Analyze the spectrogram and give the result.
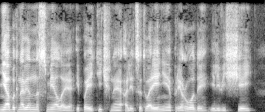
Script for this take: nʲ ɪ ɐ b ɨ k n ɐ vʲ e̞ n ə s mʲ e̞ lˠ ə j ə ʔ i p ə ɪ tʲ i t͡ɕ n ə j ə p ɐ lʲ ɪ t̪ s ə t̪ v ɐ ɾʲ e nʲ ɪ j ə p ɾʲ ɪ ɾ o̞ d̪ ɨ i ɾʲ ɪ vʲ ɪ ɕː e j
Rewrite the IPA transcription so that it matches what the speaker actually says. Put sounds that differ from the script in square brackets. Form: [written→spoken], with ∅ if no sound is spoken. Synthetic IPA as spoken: nʲ ɪ ɐ b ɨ k n ɐ vʲ e̞ [n→nː] ə s mʲ e̞ lˠ ə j ə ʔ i p ə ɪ tʲ i t͡ɕ n ə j ə [p→ʔ] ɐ lʲ ɪ t̪ s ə t̪ v ɐ ɾʲ e nʲ ɪ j ə p ɾʲ ɪ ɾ o̞ d̪ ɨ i [ɾʲ→lʲ] ɪ vʲ ɪ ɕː e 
